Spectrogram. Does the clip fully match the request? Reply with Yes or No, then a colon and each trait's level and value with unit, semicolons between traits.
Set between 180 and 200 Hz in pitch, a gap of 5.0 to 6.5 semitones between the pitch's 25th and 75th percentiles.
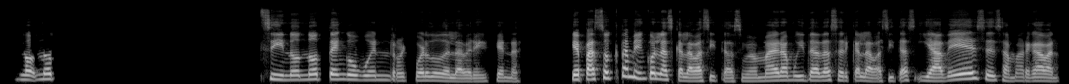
Yes: high, 190 Hz; wide, 5.4 semitones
